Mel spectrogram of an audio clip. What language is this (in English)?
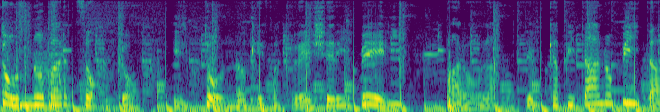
Italian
